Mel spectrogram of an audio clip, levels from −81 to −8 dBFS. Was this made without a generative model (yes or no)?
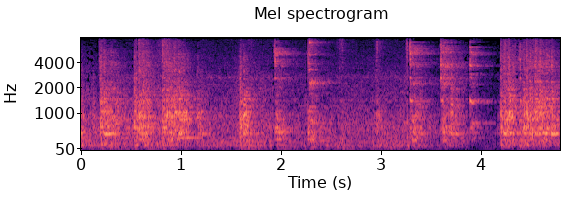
yes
